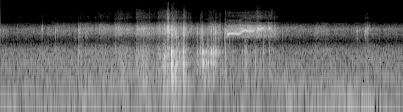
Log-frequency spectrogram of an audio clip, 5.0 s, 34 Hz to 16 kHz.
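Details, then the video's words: Young eagle at Big Bear, on 8-2-19, screeing as it flies towards the nest where its parents have a fish. Thin, high, wavering screams mix with cracking and crunching noises of branches. "Simba is heard screeing as he flies towards the nest."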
